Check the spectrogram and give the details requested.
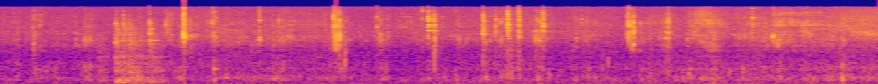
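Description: Several people chewing food with their mouths full, with many small wet clicks and smacks.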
